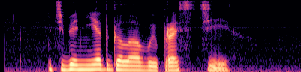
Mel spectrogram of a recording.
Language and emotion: Russian, neutral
